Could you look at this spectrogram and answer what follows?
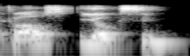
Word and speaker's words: Roxin: mas a pronúncia é yokto austin mas a pronúncia claus roxin e 900 também oi google o gunter iacs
